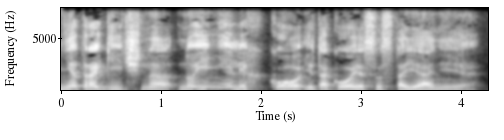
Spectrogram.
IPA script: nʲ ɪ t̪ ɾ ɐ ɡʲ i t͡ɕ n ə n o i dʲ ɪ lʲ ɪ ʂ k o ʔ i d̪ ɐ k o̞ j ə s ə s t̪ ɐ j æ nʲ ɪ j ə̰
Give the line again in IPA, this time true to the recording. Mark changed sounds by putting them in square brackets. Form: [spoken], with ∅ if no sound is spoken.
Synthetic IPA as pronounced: nʲ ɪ t̪ ɾ ɐ ɡʲ i t͡ɕ n ə n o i [nʲ] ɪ lʲ ɪ [x] k o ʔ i [t̪] ɐ k o̞ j ə s ə s t̪ ɐ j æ nʲ ɪ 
